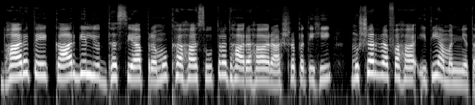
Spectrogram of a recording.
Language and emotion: Sanskrit, neutral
